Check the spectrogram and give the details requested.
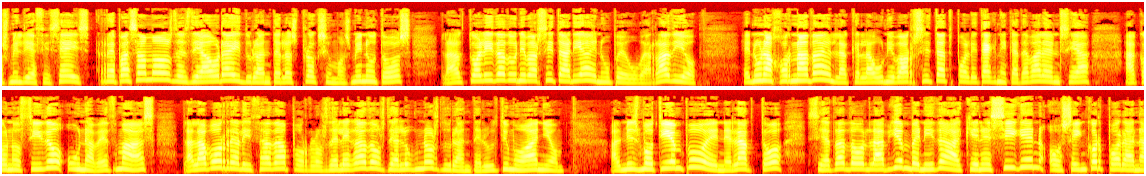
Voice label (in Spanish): INFORMATIVO; informativo UPV; Recepcion Delegados Alumnos UPV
